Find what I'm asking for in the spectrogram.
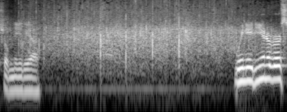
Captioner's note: applause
